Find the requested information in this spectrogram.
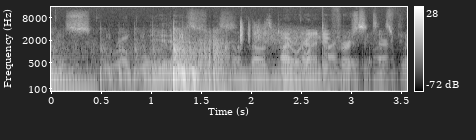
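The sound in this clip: A gunshot in a video game, a sharp blast amid animated male talk during a competitive match, with a burst of sound standing out briefly from the voices.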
